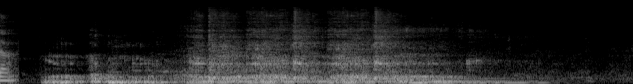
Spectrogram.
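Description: A lion's roar, low and rough, starting about half a second in and fading away over about five seconds.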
